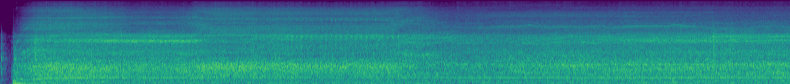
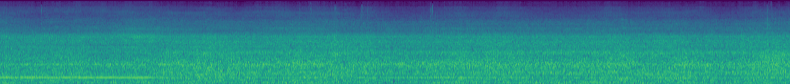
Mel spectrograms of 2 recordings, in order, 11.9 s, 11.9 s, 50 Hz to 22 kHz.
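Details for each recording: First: 2005 Numatic Edward Turbo vacuum with turbo electric head: steady motor hum with fixed whine, but the head's deeper whirr drops out partway; intermittent cut-out, owner suspects a loose connection in the head or switch. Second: 2005 Numatic Edward Turbo vacuum with turbo electric head on carpet, vent closed: soft, steady, even hiss with a faint tone early on, no rattles or surges; very quiet, healthy running.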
